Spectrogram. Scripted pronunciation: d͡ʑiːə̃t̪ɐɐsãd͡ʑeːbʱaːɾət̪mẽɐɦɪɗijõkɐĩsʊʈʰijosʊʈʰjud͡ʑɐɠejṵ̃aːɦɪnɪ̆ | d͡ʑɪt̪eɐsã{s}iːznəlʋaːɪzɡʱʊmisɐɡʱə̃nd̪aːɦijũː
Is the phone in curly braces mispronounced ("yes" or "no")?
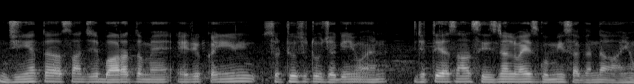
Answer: no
